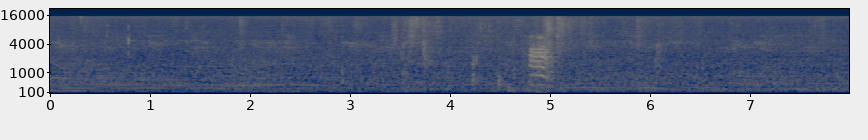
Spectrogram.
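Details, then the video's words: Male cat Tous and female cat Etna quarrelling because he pesters her: faint low droning tones, then one short, sharp, harmonic cry near the middle, against quiet room noise. "Pelea de gato y gata (gato pesado) / Cat's fight (annoying cat) / Catfight (chat fatigant)"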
